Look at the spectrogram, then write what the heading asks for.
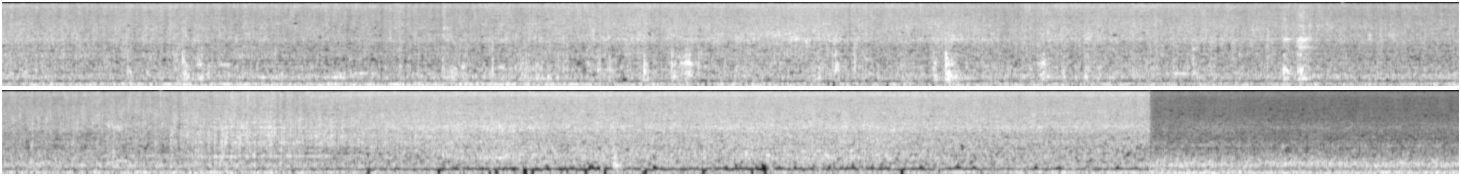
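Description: Prawns, onion and garlic sizzling in hot oil in a metal pan: a steady frying hiss, with a few clicks of a metal slotted spatula against the pan. Near the end the sizzle drops abruptly to a quieter hiss.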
